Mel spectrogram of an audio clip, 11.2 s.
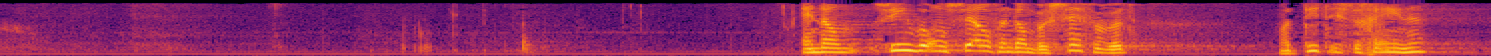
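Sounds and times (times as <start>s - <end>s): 
person sipping water: 1.9s - 3.7s
speech: 6.0s - 8.6s, 9.6s - 10.8s.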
